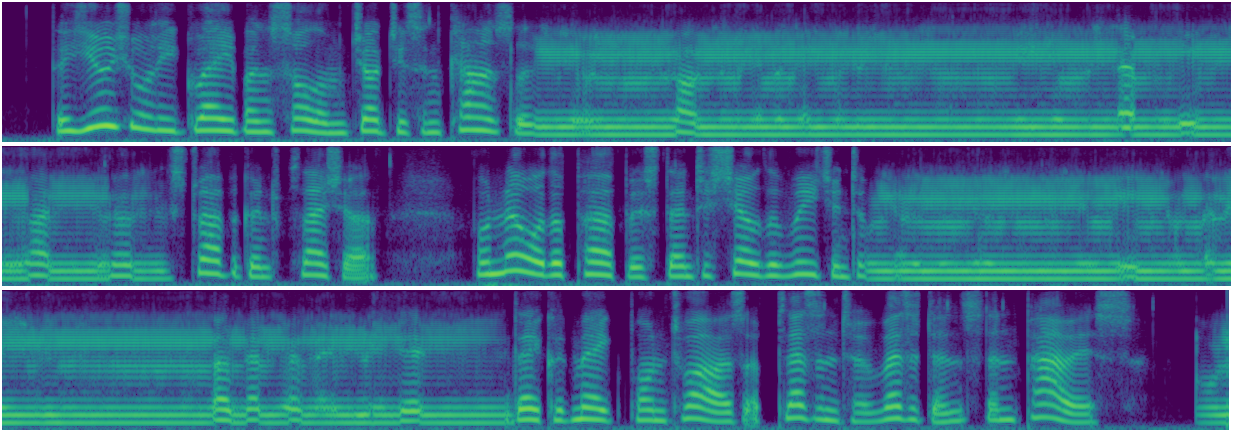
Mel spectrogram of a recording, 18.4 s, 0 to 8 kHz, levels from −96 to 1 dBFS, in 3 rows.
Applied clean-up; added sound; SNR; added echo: neural diffusion model UNIVERSE++.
